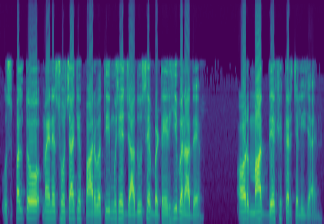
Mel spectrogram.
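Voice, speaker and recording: A man narrating a story in a measured, steady way, softening his voice for quoted lines. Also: mid-range voice, dry recording.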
